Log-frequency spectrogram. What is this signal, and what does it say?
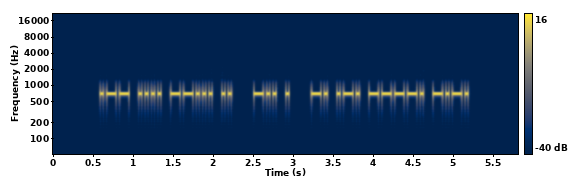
Morse code, heard as a keyed tone, about 31 wpm, 700 Hz. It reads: WH7I DE NR9C
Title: USA Callsign DE Callsign - 4 Characters - 30wpm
